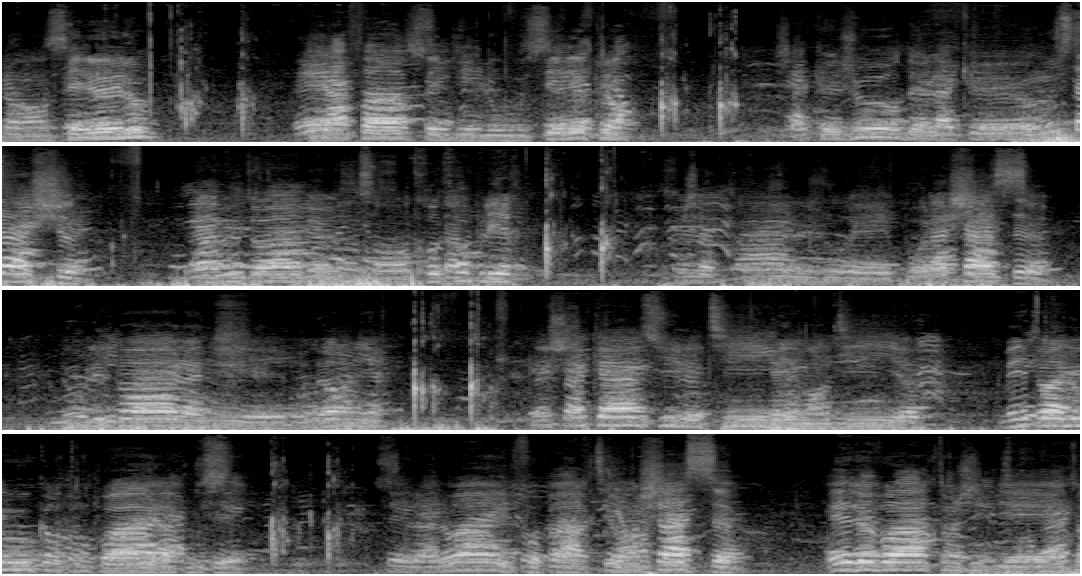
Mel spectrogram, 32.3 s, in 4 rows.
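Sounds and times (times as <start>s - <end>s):
scout song: 0.0s - 32.3s.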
